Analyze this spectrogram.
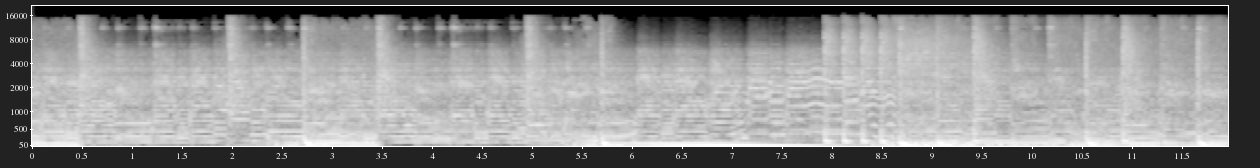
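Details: Loud rock music with driving electric guitar and drums plays throughout, swelling briefly midway; no animal sound is heard.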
